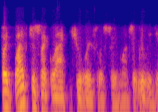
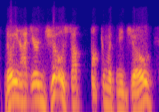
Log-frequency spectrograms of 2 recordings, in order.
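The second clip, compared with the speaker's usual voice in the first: high, loud irritated dad; angry denial; 7 semitones higher, 4 dB louder than usual. Retold or imitated. Confused father scolding his son as Joe, loud and high. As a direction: fling it back high and loud, fed up. Father angrily denies son's identity.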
